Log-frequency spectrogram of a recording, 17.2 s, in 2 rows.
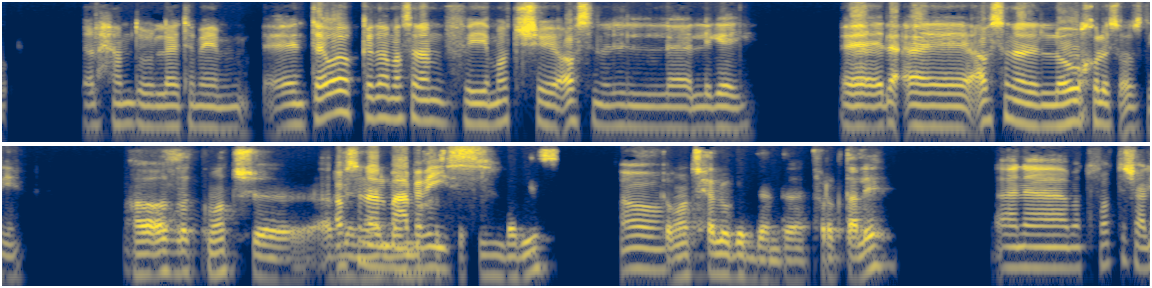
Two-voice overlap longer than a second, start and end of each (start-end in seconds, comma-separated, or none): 11.1-12.4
